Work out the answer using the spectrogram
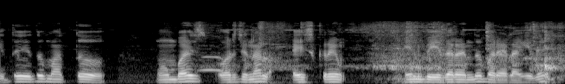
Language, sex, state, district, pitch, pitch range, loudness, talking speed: Kannada, male, Karnataka, Bidar, 115 Hz, 110-125 Hz, -16 LUFS, 115 wpm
